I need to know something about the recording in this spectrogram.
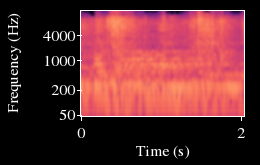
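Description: A recorded Mandarin pop song with a group of voices singing over a steady beat, played through loudspeakers for a dance, with hands clapping along.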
